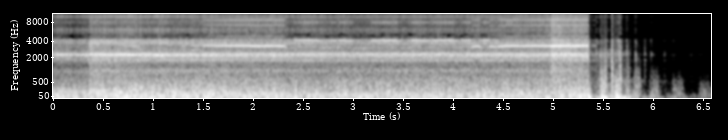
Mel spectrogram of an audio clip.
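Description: Air rushes hard past a falling model rocket.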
